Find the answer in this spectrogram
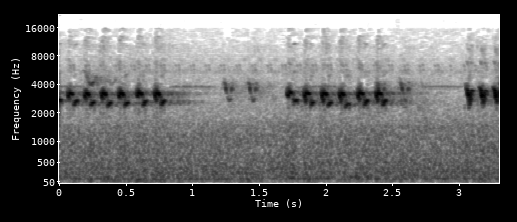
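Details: At night a mockingbird in a nearby tree delivers rapid strings of six or seven clear, high chirped notes, a brief pause, then the same string again, shuffling between phrases from its catalog; steady background hiss.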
